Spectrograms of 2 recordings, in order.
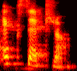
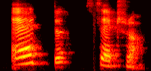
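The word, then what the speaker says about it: et cetera: people pronounce um etc it's not etcetera it's not x so don't indulge and include your x's in anything and everything you say instead of saying etc it's actually at cetera so it's etc okay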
